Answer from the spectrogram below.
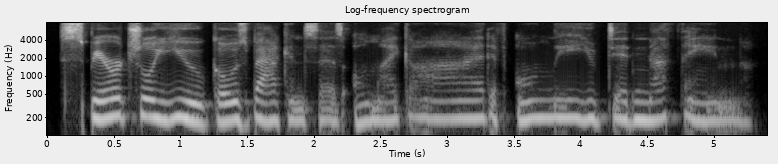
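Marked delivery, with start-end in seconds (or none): none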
